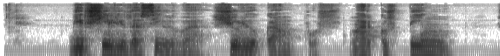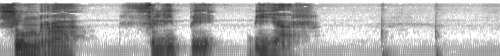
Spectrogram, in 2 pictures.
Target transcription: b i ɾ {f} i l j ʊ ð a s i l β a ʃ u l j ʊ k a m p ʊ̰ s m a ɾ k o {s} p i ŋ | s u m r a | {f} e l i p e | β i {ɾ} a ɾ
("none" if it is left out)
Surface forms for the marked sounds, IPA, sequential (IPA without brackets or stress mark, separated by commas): ʃ, s, f, ʎ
